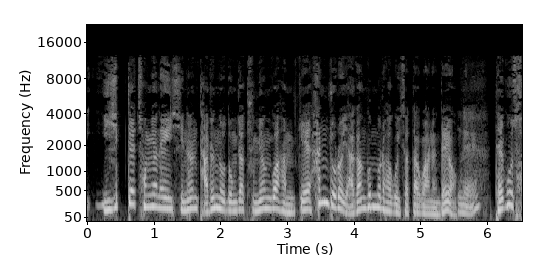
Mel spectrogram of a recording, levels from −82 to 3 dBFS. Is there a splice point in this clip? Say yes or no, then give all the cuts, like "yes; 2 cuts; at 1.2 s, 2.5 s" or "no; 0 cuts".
no; 0 cuts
